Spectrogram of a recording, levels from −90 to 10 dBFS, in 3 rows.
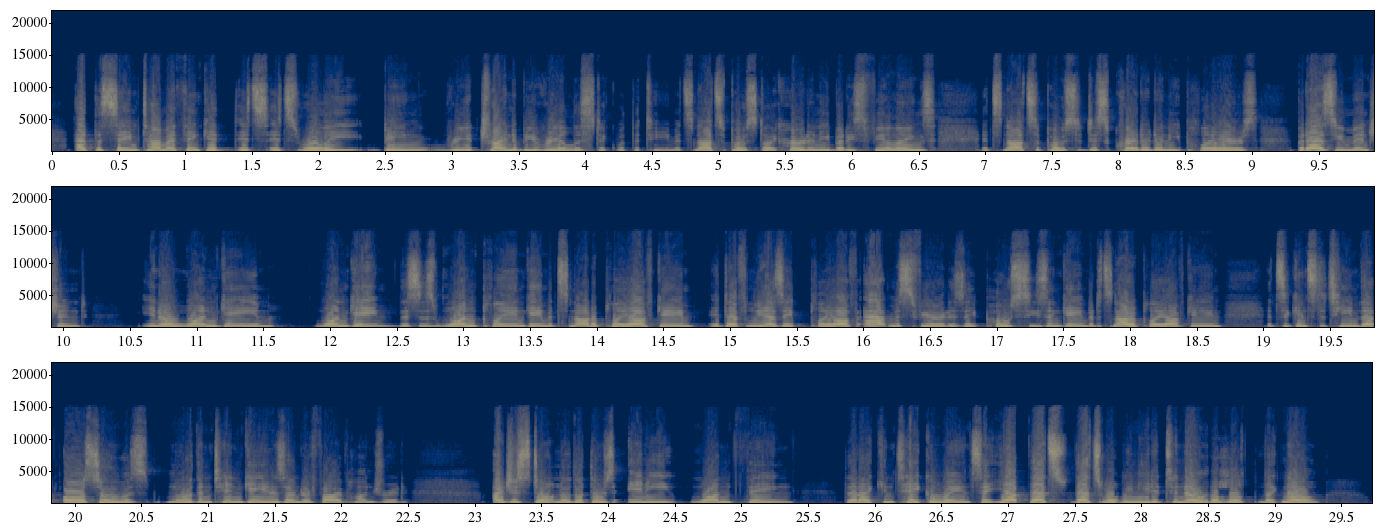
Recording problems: distortion; slight; 9% of the sound clipped

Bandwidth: 15 kHz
